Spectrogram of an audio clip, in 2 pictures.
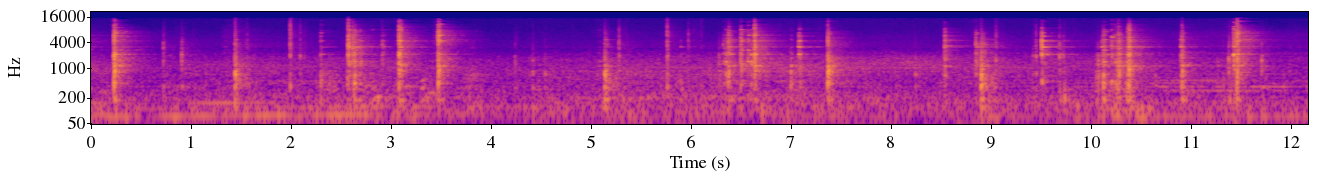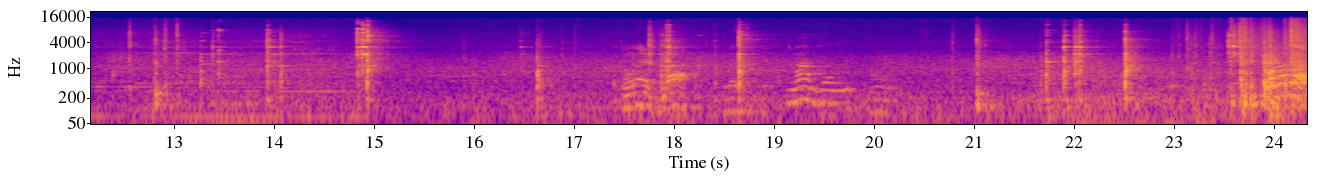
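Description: Irregular metallic clinks and sharp clicks of a wrench and engine parts being handled in a truck's engine bay, scattered a few to the second with short pauses between.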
